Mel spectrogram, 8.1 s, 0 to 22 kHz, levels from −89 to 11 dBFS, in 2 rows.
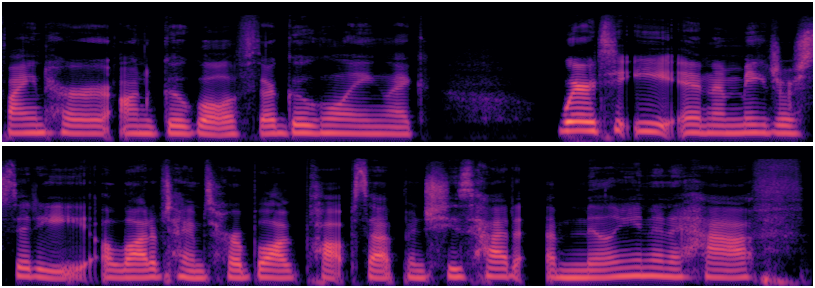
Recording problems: none

